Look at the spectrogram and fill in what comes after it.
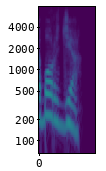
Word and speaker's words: Borgia: Pero claro, al pasarlo en italiano ellos dicen Lucrecia Borgia, para poder pronunciar esa J así de esa manera.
